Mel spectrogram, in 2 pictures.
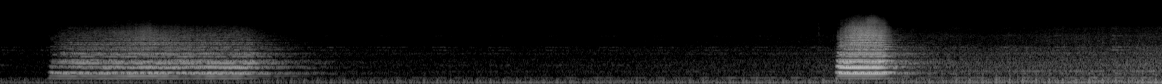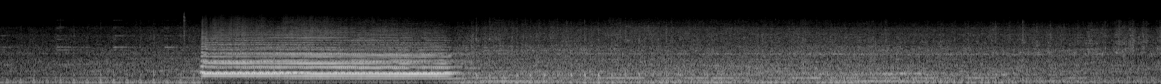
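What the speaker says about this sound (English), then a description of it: "We find southbound manifest M252 departing the yard in Pittsburgh to traverse across the flat farmlands of Kansas and Missouri." CPKC southbound manifest freight train M252 pulls out of a Pittsburgh, Kansas yard, sounding loud multi-tone horn blasts: a long blast, a short one, then another long one, over a steady rumble of rolling cars and engines.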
